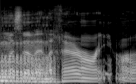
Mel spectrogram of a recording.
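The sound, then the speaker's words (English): A person lets out a short, playful growling roar, imitating a tiger: a rough, low rumble that rises into a strained vocal cry, lasting just over a second, loud. “I mean, I was a tiger in a past life.”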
